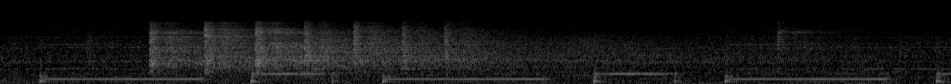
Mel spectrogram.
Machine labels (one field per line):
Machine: slide rail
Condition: normal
